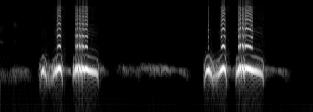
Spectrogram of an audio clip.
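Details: Spotted dove cooing in the 'thúc gù' style one afternoon: two loud phrases, each a quick two-part note leading into a long falling coo, separated by soft, quiet murmuring notes.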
